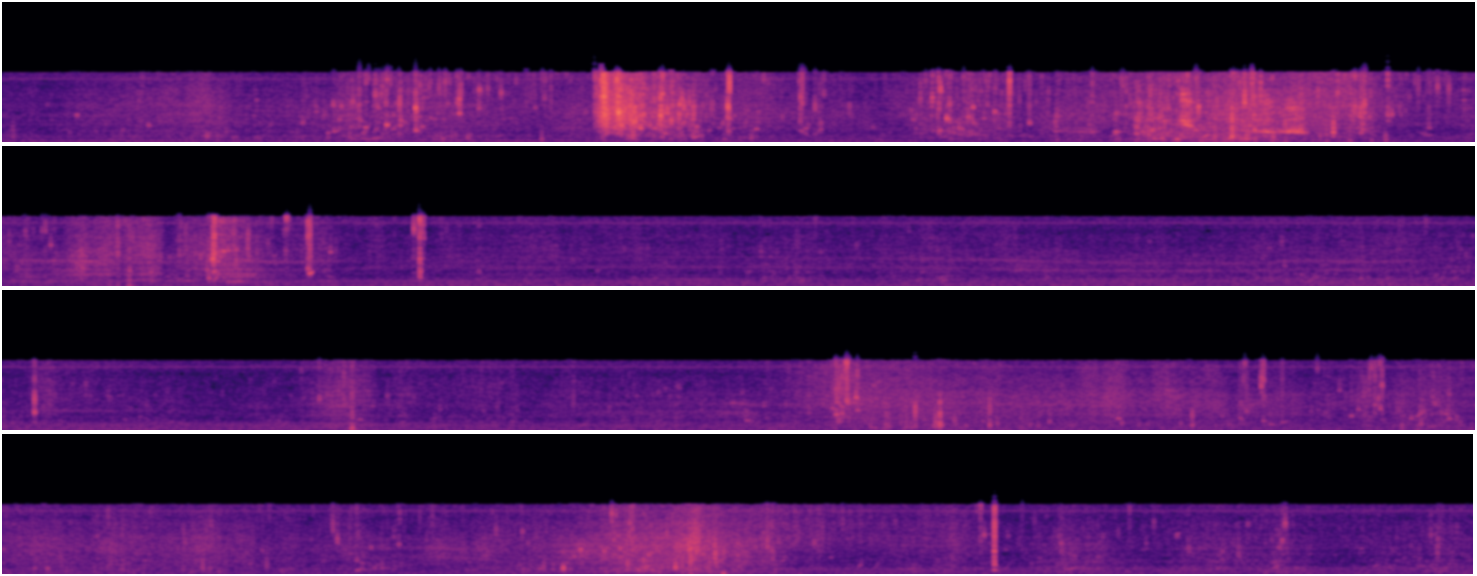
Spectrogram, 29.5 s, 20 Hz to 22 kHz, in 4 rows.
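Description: Shallow lake water splashing as a hand releases small bream, which slip away from it. There are several short splashes, the loudest near the start and about 25 seconds in, over a steady gentle lapping at the shore.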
